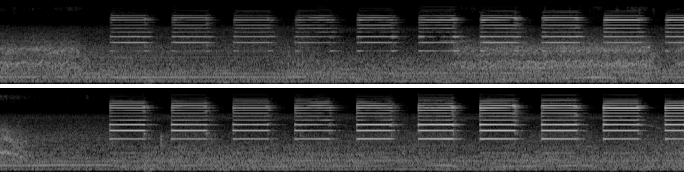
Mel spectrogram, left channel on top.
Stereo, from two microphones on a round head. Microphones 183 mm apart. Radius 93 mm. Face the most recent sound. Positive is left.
turn(degrees=-70)  # may be behind; listen again after turning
